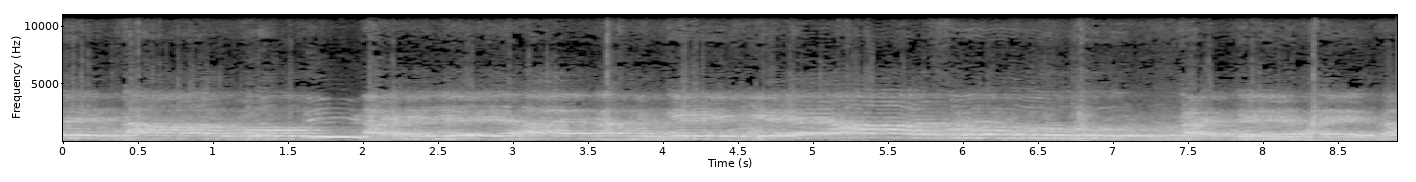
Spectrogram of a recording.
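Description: A group of men chanting a Shia mourning lament (nauha) in unison, a lead reciter's voice over the crowd's.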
